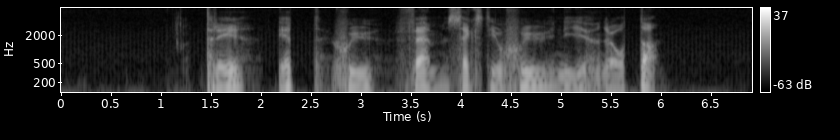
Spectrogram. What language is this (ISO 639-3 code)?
swe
